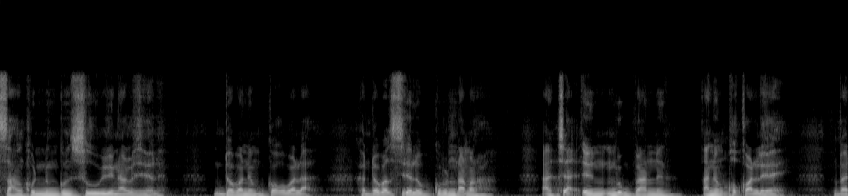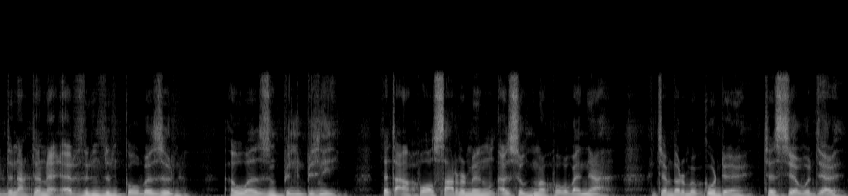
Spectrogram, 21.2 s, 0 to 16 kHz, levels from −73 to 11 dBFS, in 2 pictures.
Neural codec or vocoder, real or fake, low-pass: autoencoder, 22.05 kHz, a latent of 192 numbers a frame, VITS, trained on many speakers; fake; 9.9 kHz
